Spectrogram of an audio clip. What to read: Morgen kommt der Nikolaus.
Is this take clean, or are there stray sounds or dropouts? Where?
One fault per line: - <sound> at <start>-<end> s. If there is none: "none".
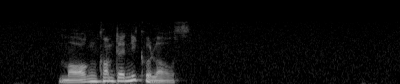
none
